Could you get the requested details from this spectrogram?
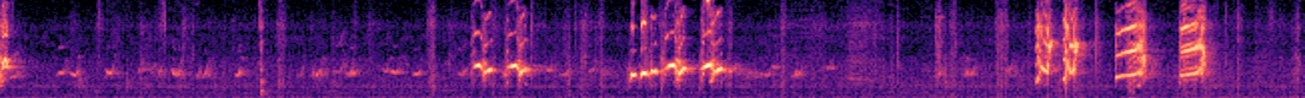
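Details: A female greater green leafbird (green cucak) opens with soft twittering, then loud bursts of bright, warbled whistles, ending in three sharp, steeply rising chirps.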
